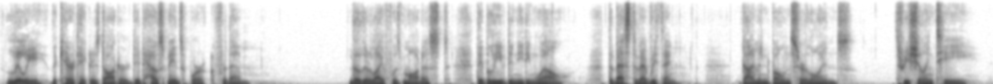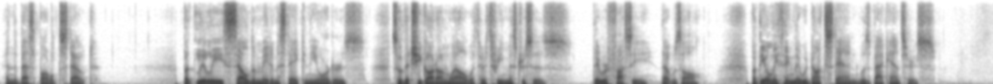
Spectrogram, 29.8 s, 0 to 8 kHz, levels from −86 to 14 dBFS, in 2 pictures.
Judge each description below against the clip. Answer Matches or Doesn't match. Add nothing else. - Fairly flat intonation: Matches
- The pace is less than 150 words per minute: Matches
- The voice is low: Matches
